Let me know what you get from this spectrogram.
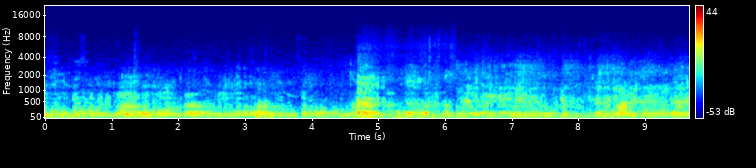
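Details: Several lions from a large wild pride feeding, heard from afar: constant deep rumbling growls with a sharp snarling surge near the middle, many voices overlapping throughout.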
